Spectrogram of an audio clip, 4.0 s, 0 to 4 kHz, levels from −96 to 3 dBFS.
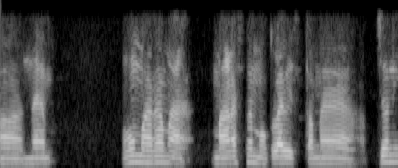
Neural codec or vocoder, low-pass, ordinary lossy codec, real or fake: none; 3.6 kHz; none; real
